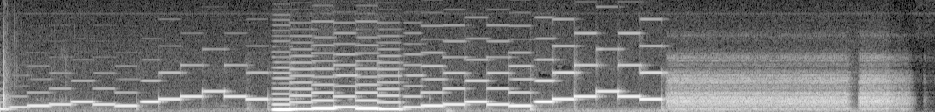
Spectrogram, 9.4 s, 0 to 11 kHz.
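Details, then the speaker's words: Commodore 128D sound chip test tones during the C128 factory diagnostic (modified version that skips harness-dependent tests): clean stepped tones climbing and falling in even runs, then a steady hiss burst; sound chip working properly. "right see it sounds good everything else looks good"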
